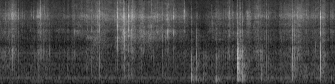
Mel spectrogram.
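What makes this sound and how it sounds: A thin, folded printed paper instruction leaflet, held in both hands, is rubbed and folded with the fingertips. Soft, quiet crinkling and rustling runs throughout, broken by sharper, brighter crackles that stand out most strongly about halfway through.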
